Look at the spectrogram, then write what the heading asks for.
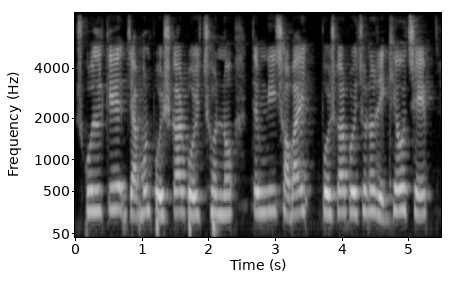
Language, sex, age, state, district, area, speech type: Bengali, female, 18-30, West Bengal, Purulia, urban, spontaneous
